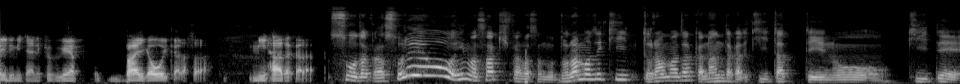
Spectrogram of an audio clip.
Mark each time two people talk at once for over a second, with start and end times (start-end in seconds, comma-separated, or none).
none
